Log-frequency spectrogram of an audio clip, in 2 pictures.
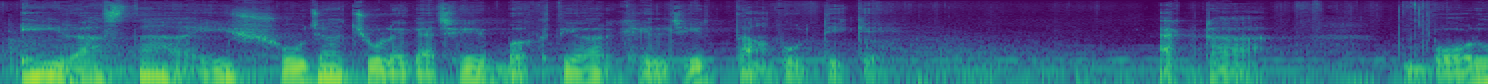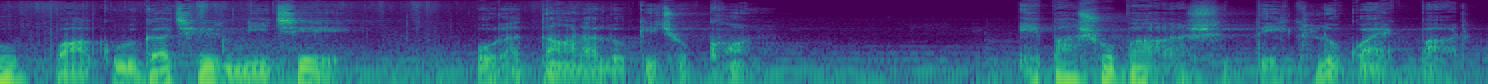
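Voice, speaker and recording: Deep, slow male storyteller over music. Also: animated. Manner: theatrical, suspenseful pauses. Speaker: narrator of an audio story. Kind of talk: dramatic scripted story narration. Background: background music.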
